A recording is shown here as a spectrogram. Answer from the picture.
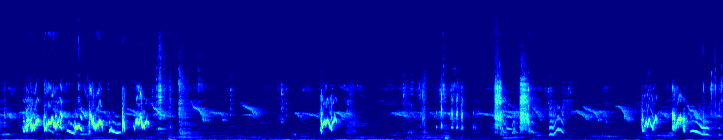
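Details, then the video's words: Lovebirds chirp in loud, sharp bursts of squeaky notes, with whistled slurred tones between the bursts, over a faint low hum. "lovebird chirping sound"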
